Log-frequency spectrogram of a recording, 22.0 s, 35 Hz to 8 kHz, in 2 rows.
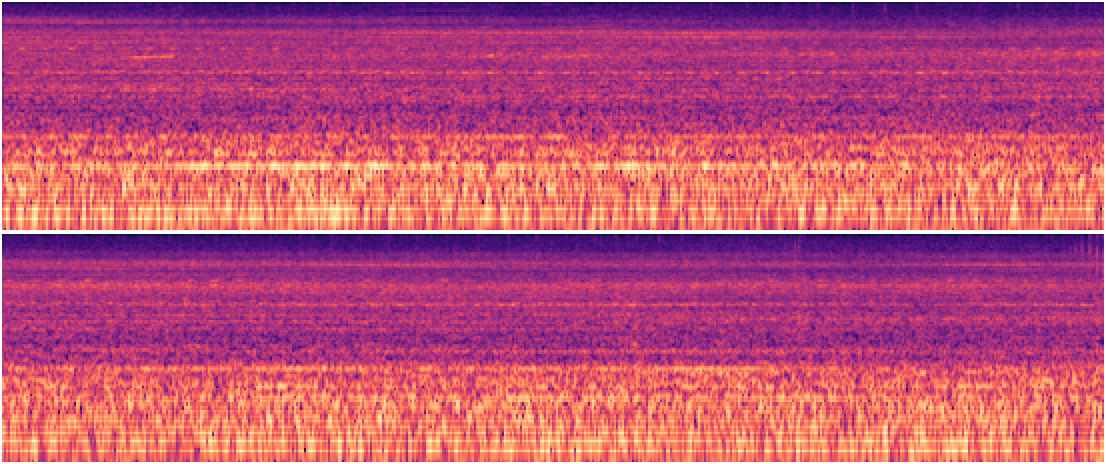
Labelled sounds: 1.2	1.7	killer whale, southern resident, 2.1 to 2.2 kHz
3.8	4.2	killer whale, southern resident, 7.4 to 7.5 kHz

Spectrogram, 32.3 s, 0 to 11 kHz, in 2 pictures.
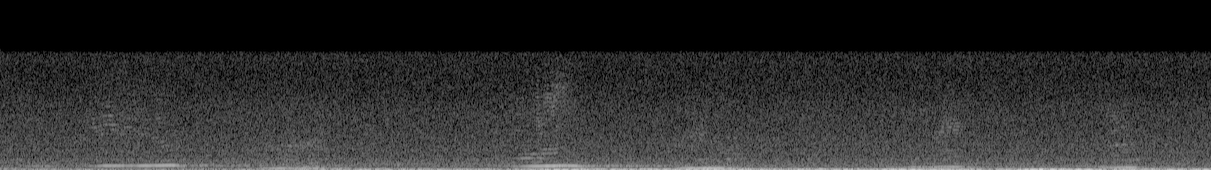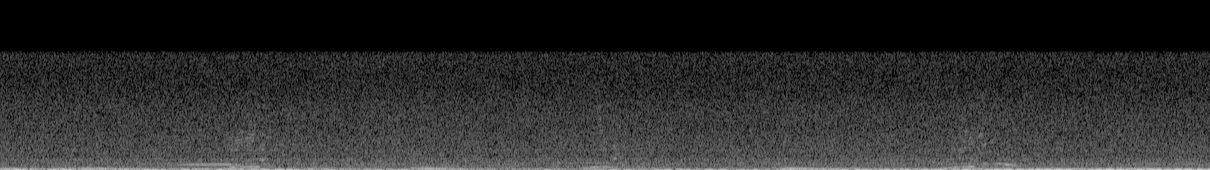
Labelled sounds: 1.3	1.6	humpback whale, 2.8 to 3.0 kHz
6.8	7.5	humpback whale, 0.80 to 1.2 kHz
12.6	12.9	humpback whale, 2.7 to 2.9 kHz
14.8	15.1	humpback whale, 1.6 to 1.7 kHz
19.3	19.6	humpback whale, 1.9 to 2.1 kHz

